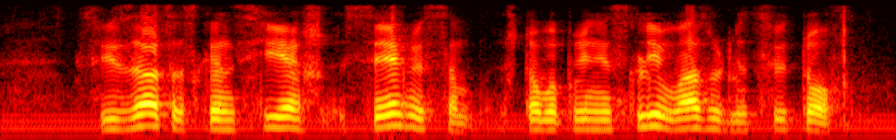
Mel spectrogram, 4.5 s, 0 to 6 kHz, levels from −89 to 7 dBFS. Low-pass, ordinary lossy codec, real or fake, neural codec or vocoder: 5.4 kHz; MP3, 48 kbps; real; none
